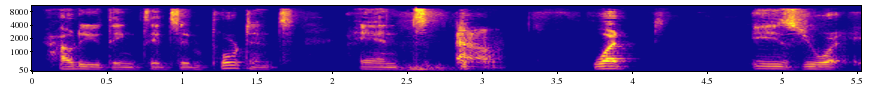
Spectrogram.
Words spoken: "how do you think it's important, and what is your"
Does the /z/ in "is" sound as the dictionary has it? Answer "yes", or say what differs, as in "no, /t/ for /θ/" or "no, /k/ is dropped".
yes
